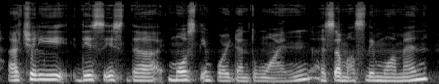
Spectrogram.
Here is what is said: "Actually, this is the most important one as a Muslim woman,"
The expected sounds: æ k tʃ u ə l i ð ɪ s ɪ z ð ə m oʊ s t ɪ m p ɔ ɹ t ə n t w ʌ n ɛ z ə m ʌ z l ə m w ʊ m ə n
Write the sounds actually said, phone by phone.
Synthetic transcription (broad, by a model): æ k tʃ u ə l i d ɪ s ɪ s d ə m oʊ s t ɪ m p ɔ ɹ t ə n t w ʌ n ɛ s ə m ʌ s l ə m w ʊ m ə n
